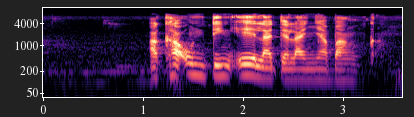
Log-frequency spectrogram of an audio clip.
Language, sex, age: Southern Sotho, male, 19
